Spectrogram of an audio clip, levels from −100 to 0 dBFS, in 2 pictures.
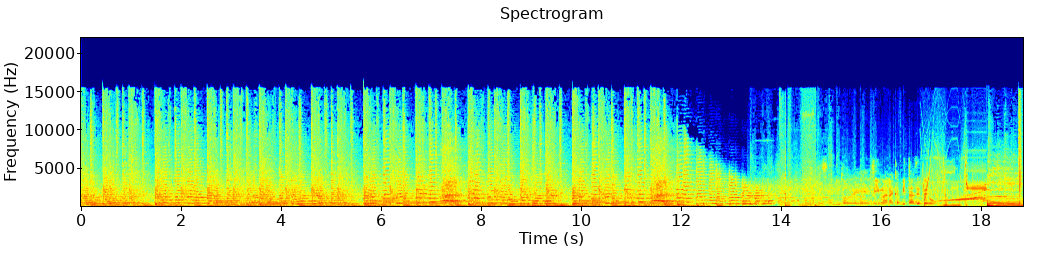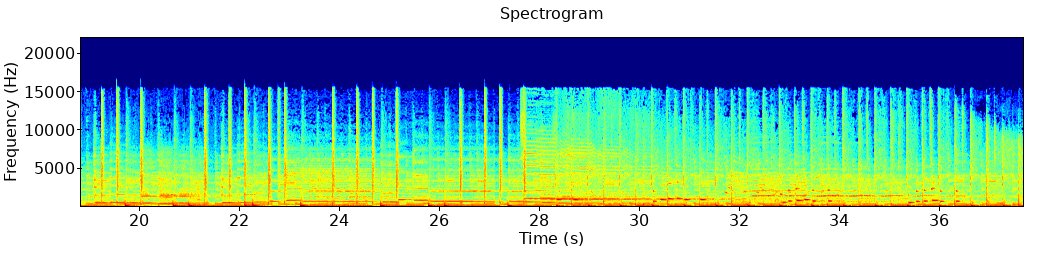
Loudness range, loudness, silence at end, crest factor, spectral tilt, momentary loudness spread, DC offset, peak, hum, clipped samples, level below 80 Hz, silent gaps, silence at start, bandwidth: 5 LU; -15 LUFS; 0 s; 14 dB; -4.5 dB/octave; 7 LU; under 0.1%; 0 dBFS; none; under 0.1%; -20 dBFS; none; 0 s; 16 kHz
